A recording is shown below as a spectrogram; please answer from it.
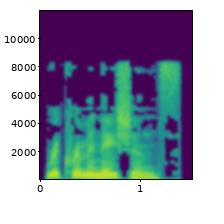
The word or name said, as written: recriminations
